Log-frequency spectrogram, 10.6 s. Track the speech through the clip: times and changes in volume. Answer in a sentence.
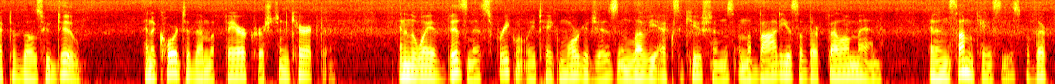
The speech can be heard from 0.0 to 10.5 s, at a steady volume.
